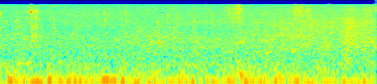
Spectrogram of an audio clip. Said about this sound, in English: Small waves lapped up against the side of the ship as the crew was beginning to awaken to a rising sun.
